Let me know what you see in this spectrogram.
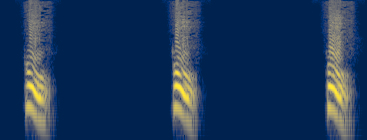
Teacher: Notice that the word for no in this exchange is simply bù in the falling tone.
